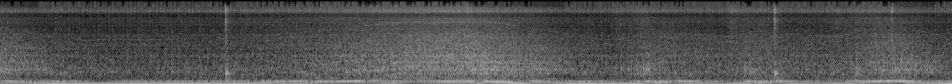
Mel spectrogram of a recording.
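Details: Brand-new 2024 Lincoln Corsair 2.0L EcoBoost I-4, under 300 miles, light acceleration/deceleration: rattling that swells and fades plus occasional sharp pops; owner suspects a variable intake manifold or actuator, cause unknown.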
